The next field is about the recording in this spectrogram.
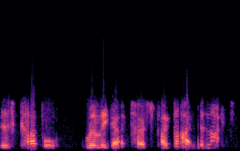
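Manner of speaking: quiet, hushed stage whisper. Retelling what the pastor's wife said at a book signing: imitating a whisper. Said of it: "The pastor's wife whispers to me".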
